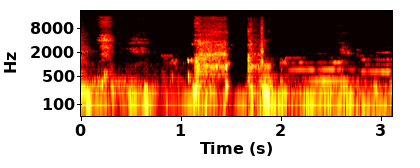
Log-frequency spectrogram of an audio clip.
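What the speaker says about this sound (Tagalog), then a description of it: "Grabe ubo mo bro" A person coughs hard several times close by, rough harsh bursts separated by brief gaps, with a faint murmur in the background.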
